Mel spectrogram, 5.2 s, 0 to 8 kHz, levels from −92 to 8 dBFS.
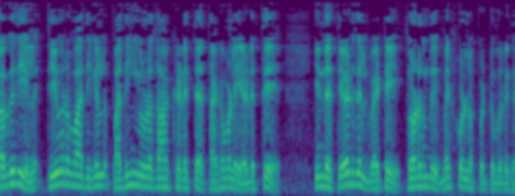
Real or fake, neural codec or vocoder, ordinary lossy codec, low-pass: real; none; none; none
